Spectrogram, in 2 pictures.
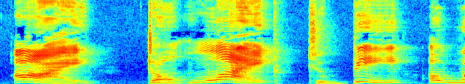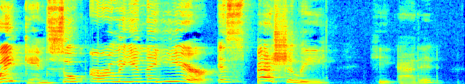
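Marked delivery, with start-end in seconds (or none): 0.2-8.0 growling bear voice with drawn-out "I". Reading a children's story, the bear answers the little frog with a growl. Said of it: "he growled".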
